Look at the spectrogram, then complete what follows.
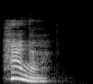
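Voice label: "hanger", British English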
